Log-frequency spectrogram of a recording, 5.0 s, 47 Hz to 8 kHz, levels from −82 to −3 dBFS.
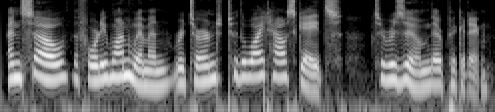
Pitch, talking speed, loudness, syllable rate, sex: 195 Hz, 195 wpm, -17 LUFS, 6.4 syllables/s, female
